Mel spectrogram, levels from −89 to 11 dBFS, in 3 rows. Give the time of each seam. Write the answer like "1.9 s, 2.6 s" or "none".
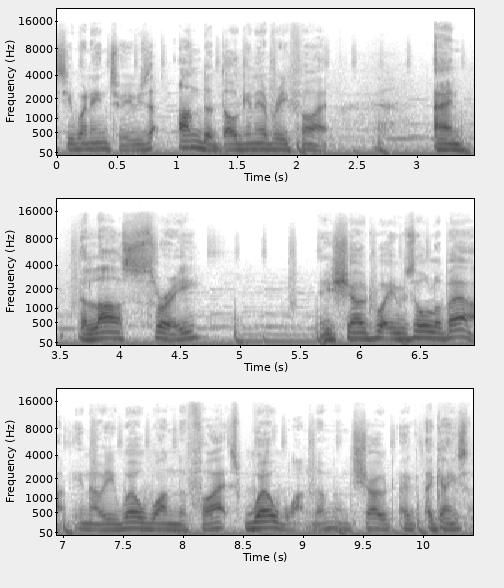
none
